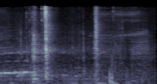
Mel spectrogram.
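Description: A door knob and latch being worked as a door is opened: a few sharp metallic clicks in two pairs, about a second apart, after a short whine at the start.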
